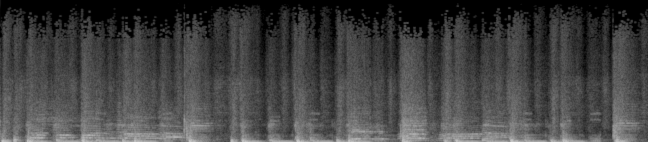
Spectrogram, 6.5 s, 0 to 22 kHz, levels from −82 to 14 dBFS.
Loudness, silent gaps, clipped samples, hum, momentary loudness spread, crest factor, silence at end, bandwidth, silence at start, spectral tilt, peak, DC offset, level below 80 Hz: -20 LUFS; none; under 0.1%; none; 4 LU; 18 dB; 0 s; over 20 kHz; 0 s; -5.5 dB/octave; -2 dBFS; under 0.1%; -30 dBFS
